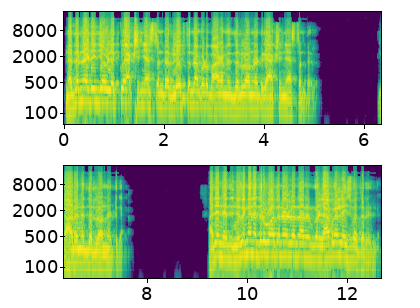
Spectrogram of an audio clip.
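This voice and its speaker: A man's voice: mid-range voice, lively intonation, quick pace, pauses often, recorded from a distance. A man giving a spiritual talk, preaching earnestly through a string of repeated rhetorical questions. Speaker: spiritual speaker.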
